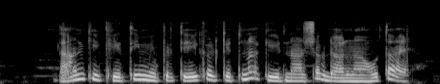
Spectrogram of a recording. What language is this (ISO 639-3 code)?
hin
